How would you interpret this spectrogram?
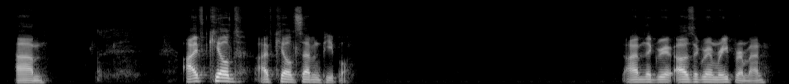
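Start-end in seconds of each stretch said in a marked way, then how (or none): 1.8-7.6 holding back emotion, fighting back tears. Sharing something posted on Instagram, holding back emotion. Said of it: "I'm trying not to get emotional here".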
